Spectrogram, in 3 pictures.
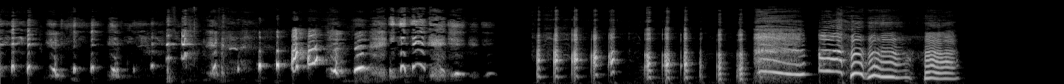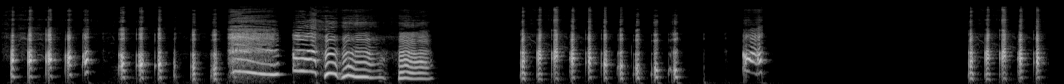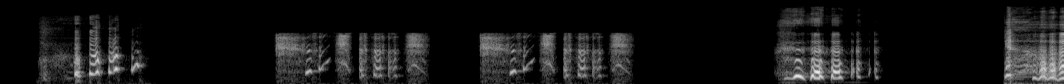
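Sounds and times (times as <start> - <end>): woman laughing: 0.0 - 9.6, 10.8 - 15.0, 24.2 - 25.6, 26.2 - 27.6, 29.1 - 30.1, 31.4 - 31.9.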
